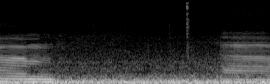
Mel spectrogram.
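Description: A car's interior is heard while it is driven. A steady, loud, low road and engine rumble runs throughout, and a voice talks over it at the start and again near the end.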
